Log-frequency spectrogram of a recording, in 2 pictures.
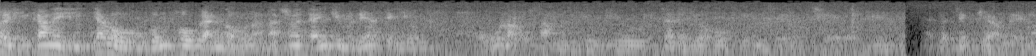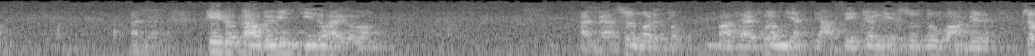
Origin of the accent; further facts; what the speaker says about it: China; 我哋中國人咧，睇我哋中國人咧就氣功啊，係咪啊？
